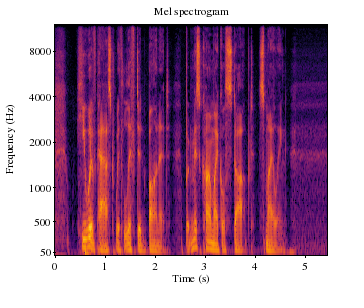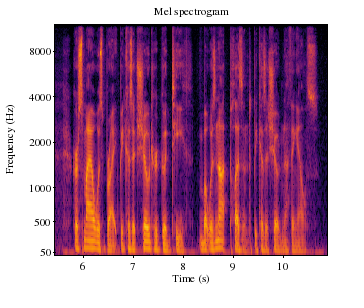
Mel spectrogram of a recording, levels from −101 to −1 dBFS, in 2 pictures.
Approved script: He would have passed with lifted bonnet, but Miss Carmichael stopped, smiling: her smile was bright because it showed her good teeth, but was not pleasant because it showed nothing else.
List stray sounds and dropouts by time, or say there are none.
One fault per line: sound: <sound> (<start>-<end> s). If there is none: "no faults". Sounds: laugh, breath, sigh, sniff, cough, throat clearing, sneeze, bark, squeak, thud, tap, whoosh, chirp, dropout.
no faults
